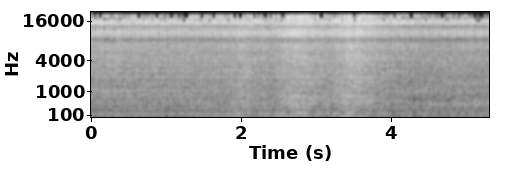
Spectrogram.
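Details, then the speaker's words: Junkyard Peugeot 3008 with an apparently recently serviced radiator, started on the first crank: smooth steady idle, two quick throttle blips rising and falling cleanly, then back to even idle; engine sounds healthy. "Tuh hidup kan, sekali starter hidup. Tuh suaranya standar 306, suaranya kayak gini."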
